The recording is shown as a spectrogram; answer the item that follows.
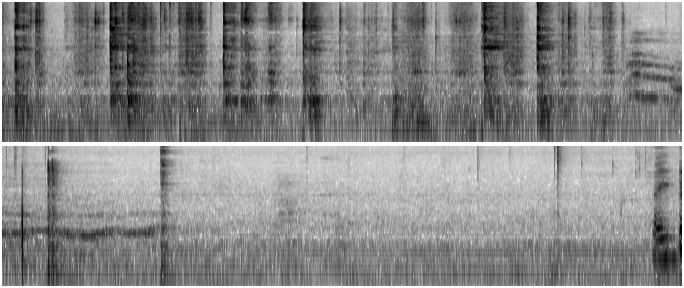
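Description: Seeds being dry-roasted in a pan, with sunflower and pumpkin seeds named: a spoon scrapes and clicks against the metal in quick, busy bursts for several seconds, then gives way to quieter room sound with only a few faint taps.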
